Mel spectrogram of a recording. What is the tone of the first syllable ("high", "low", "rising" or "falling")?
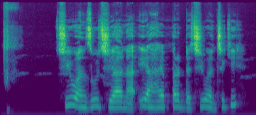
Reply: high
